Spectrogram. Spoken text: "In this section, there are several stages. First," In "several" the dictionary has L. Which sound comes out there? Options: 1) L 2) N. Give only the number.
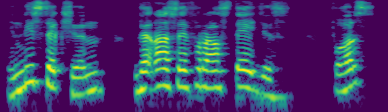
2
